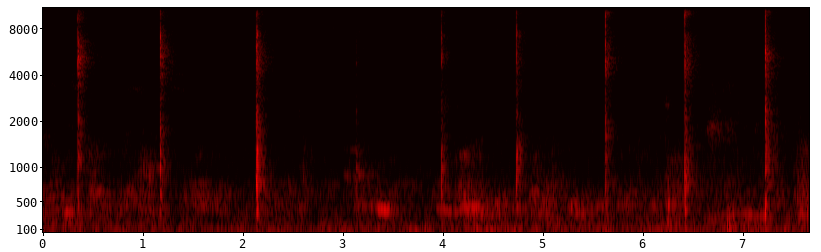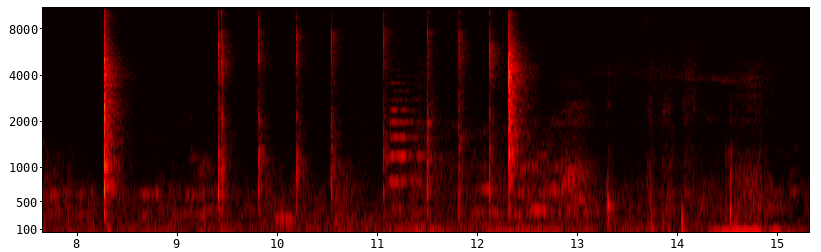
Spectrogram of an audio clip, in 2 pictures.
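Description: Rotary function switch of a Uni-T UT61B+ digital multimeter being turned through its positions: an irregular run of sharp detent clicks, two of them louder, a little past eight seconds and about twelve seconds in. About eleven seconds in the meter gives a short beep.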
